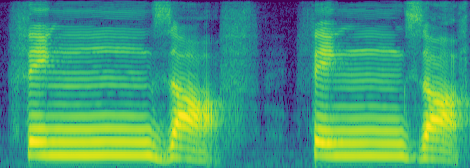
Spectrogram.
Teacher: And then when we connect things and off, the z sound of things. Yes, it's an S, but pronounced as a Z becomes the beginning of the next word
